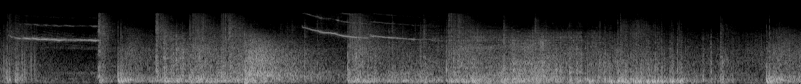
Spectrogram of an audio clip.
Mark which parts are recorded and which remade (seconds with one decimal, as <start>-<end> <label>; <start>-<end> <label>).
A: 0.0-4.3 recorded; 4.3-6.0 remade; 6.0-8.0 recorded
